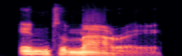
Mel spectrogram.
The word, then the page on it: intermarry: British English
